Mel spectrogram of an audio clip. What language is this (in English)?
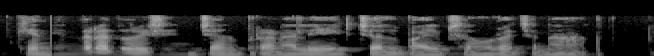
Marathi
